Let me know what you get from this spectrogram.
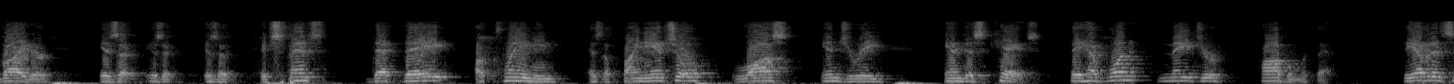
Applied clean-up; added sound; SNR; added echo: neural mask model Resemble Enhance denoiser.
